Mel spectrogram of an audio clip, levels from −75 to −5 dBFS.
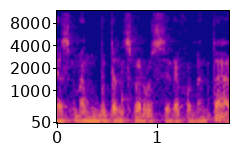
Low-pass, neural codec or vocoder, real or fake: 10.8 kHz; none; real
